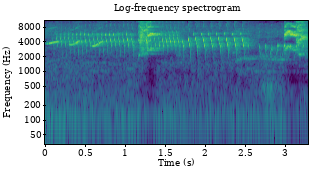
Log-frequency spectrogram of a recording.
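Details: Merlok-style singing from a local canary: rapid, even trills of bright repeated notes. One trill shifts to a lower, buzzier rattle and is broken by sharp clicks, over a low background hum.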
